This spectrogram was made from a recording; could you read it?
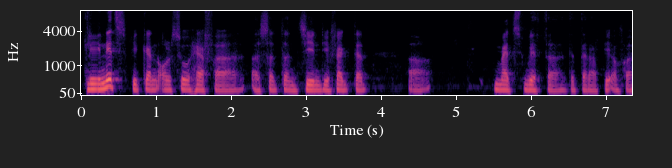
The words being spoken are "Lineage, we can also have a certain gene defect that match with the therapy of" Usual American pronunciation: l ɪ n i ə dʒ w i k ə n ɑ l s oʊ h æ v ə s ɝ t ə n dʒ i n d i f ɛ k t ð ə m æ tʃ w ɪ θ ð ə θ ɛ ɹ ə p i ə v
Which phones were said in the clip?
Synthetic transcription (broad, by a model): l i n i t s w i k ə n ɑ l s oʊ h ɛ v ə s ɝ t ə n dʒ i n d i f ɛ k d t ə m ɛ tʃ w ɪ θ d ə t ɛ ɹ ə p i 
